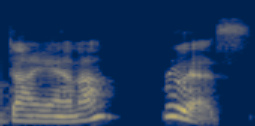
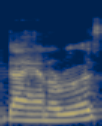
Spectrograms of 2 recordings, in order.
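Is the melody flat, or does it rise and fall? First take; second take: rise and fall; flat. First: The pitch goes up and then comes down. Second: The pitch stays flat throughout. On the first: The speaker calls it right. "you're going to go up and come down" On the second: The speaker calls it wrong. "that's flat"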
